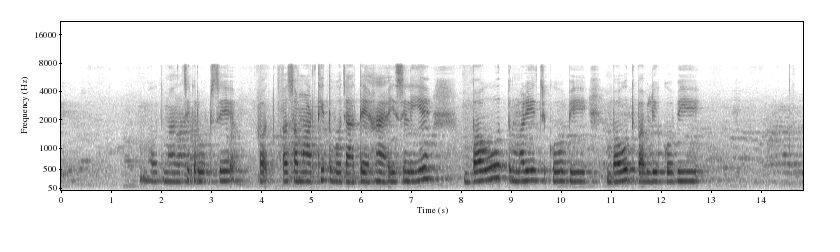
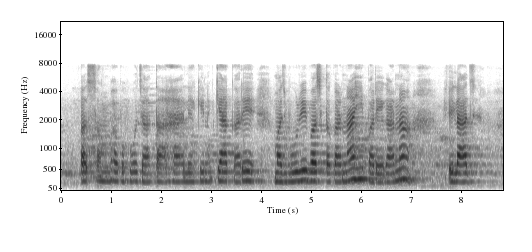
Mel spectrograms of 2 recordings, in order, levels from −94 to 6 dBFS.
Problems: none marked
